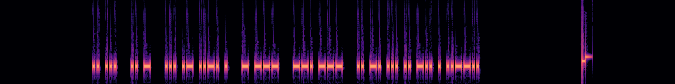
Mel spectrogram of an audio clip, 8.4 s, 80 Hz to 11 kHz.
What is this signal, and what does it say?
Morse code, heard as a keyed tone, about 42 wpm, 700 Hz. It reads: IS IT SAFE TO GO INSIDE?
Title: Sentences from Top 1000 Words - Review Part 6 - 45wpm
